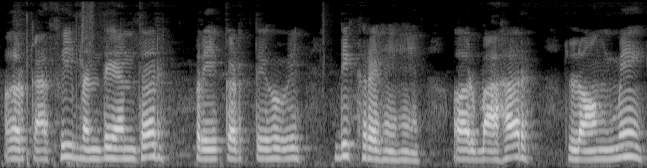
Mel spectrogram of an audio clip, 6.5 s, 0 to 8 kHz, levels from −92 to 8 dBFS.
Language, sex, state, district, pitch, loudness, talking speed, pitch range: Hindi, female, Maharashtra, Mumbai Suburban, 175 Hz, -16 LUFS, 130 wpm, 165-195 Hz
